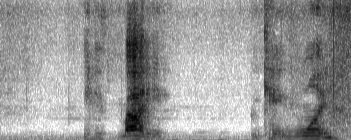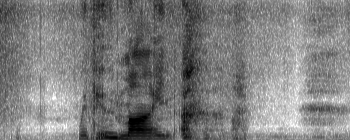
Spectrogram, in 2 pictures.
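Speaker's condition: Dysarthria; dysarthria ongoing, hoping it resolves; voice affected

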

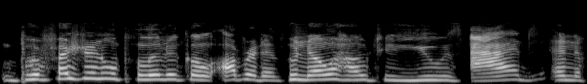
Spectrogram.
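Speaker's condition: Cerebral palsy, mild

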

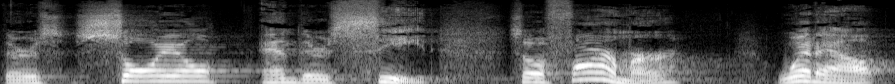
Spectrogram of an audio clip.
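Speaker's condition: No condition

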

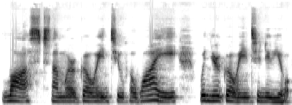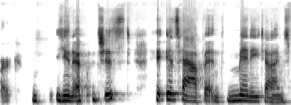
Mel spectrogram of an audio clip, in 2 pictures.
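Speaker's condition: No condition

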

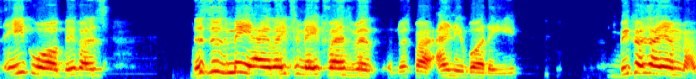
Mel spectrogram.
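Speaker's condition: Down syndrome

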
